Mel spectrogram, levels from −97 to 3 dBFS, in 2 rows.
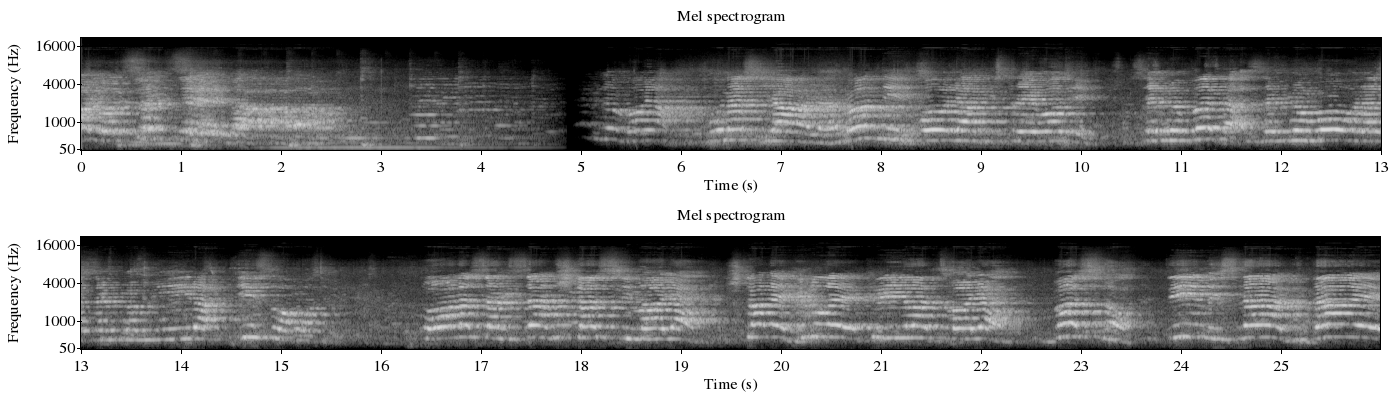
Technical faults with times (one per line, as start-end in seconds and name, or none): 0.00-26.00 noise suppressor applied to music or sounds
0.50-1.03 sound cut by the noise suppressor
2.38-5.24 sound cut by the noise suppressor
10.14-10.65 sound cut by the noise suppressor
15.45-16.43 sound cut by the noise suppressor
19.36-19.59 sound cut by the noise suppressor
22.37-22.73 sound cut by the noise suppressor
23.52-23.88 sound cut by the noise suppressor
